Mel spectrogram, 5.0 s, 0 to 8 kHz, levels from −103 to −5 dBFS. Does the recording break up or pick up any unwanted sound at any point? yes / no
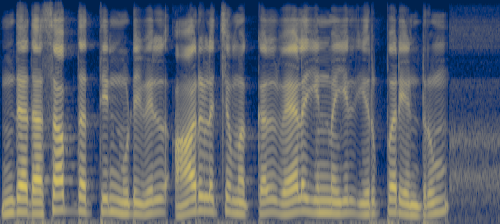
no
